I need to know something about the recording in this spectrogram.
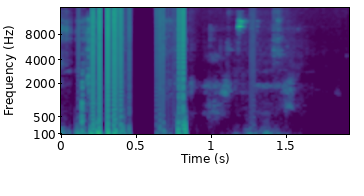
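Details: Nine-month-old German Shepherd during board-and-train obedience work, giving a brief low whine and huff amid heel commands; two short harsh bursts followed by fainter murmuring, then quiet.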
